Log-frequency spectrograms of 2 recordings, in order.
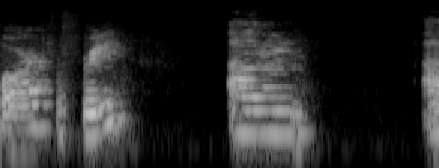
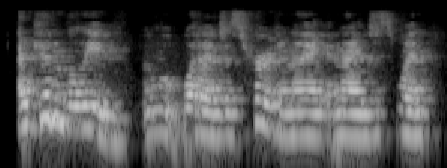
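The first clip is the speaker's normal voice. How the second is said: normal talking voice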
